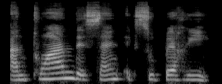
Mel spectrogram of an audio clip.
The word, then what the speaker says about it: Antoine de Saint-Exupéry: Disculpen si no lo pronuncio correctamente el nombre del autor, eh, Antoine de Saint-Exupéry o algo por el estilo.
